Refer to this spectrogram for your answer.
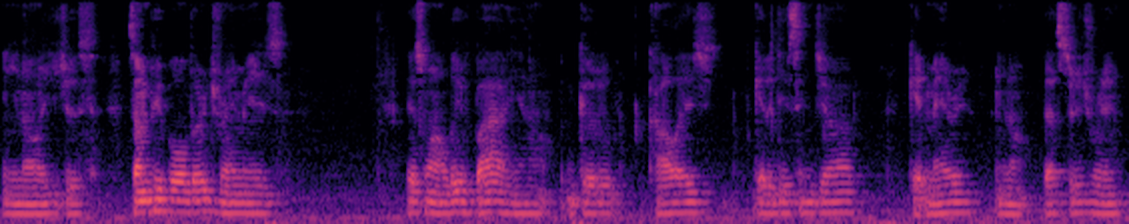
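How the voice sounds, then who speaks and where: In a room with audible echo, a man speaks in a dark, mellow, somewhat breathy tone with monotone, flat intonation and long, frequent pauses. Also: moderate pace. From Mali. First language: Bambara / French. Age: 20s. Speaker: college student. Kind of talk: interview.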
